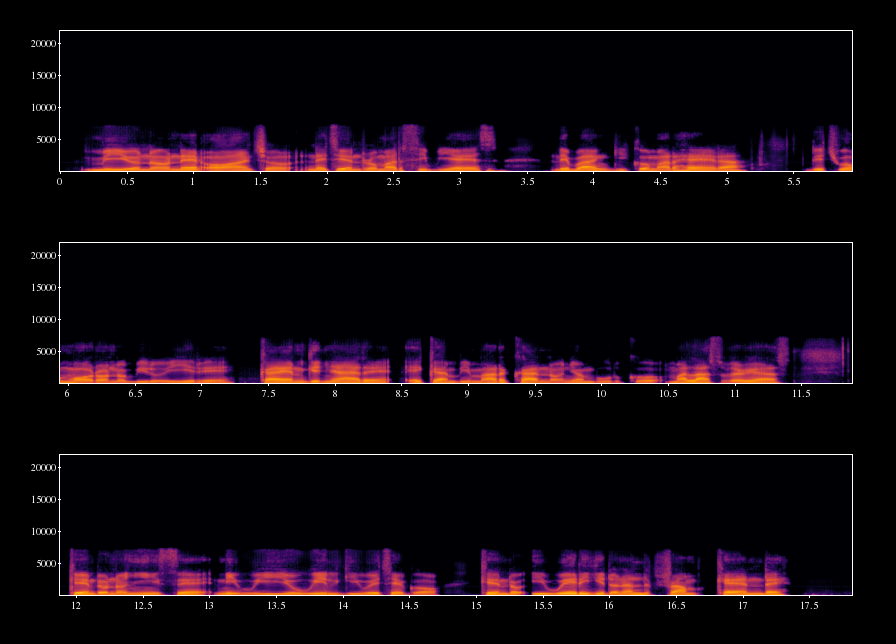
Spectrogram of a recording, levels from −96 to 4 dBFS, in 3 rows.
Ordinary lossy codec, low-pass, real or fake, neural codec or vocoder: none; 7.2 kHz; fake; codec, 16 kHz, 2 kbps, X-Codec, HuBERT features, trained on LibriSpeech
